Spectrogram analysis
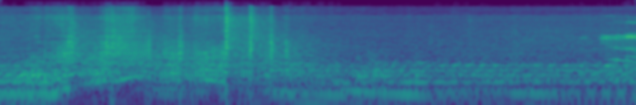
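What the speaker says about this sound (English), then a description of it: "You want me to give a quick rev to scare everyone in the neighborhood?" A modified, non-stock car engine revs hard with a roaring burst, then settles into a rumbling idle; close and loud.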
